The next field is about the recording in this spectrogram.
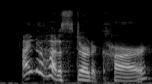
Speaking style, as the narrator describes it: giggled

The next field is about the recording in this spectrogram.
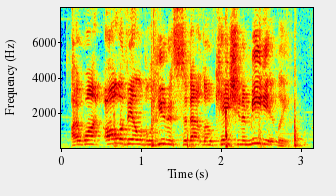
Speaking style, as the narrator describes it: I shouted as I ran

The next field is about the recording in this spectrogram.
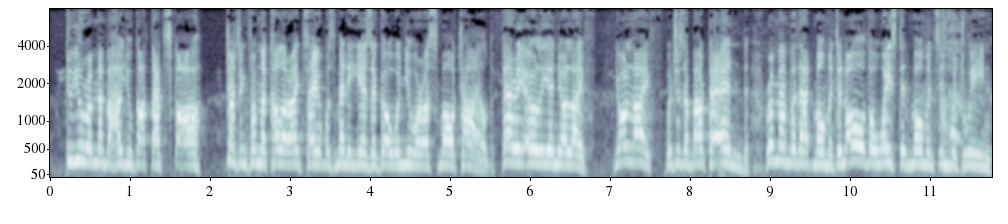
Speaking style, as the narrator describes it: One garbage person screamed

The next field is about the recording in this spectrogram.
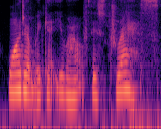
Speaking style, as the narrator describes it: Anthony whispered into Danny's ear

